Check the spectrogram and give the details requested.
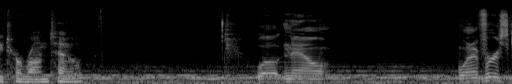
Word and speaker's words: Toronto: Canada when they say Toronto well now when I first came here I said Toronto and everyone's like you're supposed to like Canadians say it like Toronto you don't flatten the tea so I started saying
